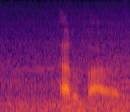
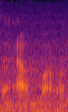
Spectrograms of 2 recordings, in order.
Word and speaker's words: Attleboro: Attleboro. I pronounced it wrong. That's Attleboro.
